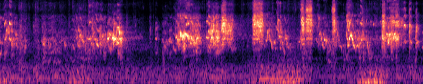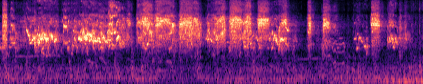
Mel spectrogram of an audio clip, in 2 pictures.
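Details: Breeding budgies chatter almost without pause, a dense warble of high, grating chirps and squawks rising and falling in loudness, with a short lull near three seconds.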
